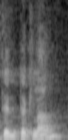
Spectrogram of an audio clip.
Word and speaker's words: Tenochtitlan: There's a great book on this called, I forget the title, but about historically, Mexico City was, how do you pronounce it? Tenochtitlan? Tenochtitlan, It was actually when was it Cortez or was it Pizarro?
